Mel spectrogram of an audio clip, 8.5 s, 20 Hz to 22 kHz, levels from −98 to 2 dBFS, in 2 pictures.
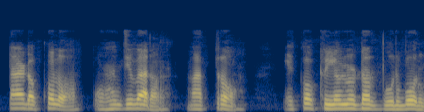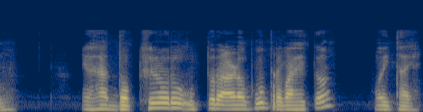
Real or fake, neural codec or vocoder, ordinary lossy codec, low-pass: fake; codec, 44.1 kHz, 2.6 kbps, SNAC; none; 7.2 kHz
